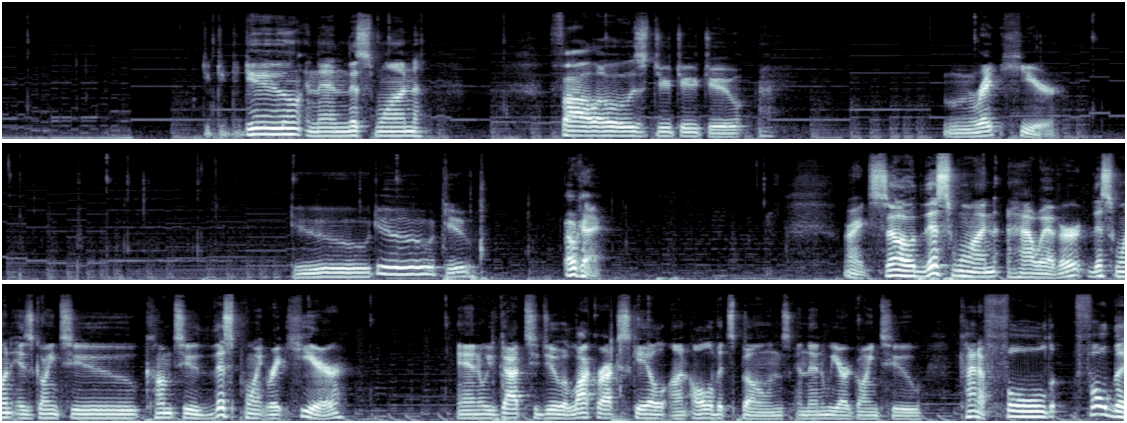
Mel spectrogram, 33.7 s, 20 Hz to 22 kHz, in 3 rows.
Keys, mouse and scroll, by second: 3.9 right click, 6.0-9.7 drag, 10.8-12.2 drag, 14.0-15.1 drag, 15.9 KP_0, 20.1 right click, 20.6 ctrl+Tab, 21.2 right click, 22.8-25.5 drag, 26.1 click, 27.4 a, 28.5 i, 30.9-33.6 drag.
